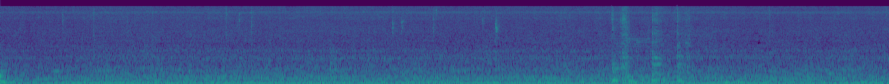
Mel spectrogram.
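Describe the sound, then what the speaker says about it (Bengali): Chanachur snack mix fries in oil over a medium-low flame, giving a steady, soft sizzle with occasional faint clicks and ticks, with no voices. "চুলার আঁচটা মিডিয়াম টু লোতে ভেজে নিতে হবে।"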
